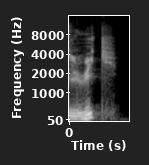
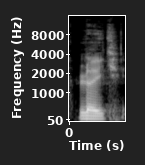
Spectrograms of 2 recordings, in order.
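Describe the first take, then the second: First: It is said with a French reading. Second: It is said with the Flemish pronunciation. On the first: The speaker calls it wrong. "certains Français qui ne connaissent pas le flamand disent Luik" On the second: The speaker calls it right. "Ça se prononce euh, Loïc"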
